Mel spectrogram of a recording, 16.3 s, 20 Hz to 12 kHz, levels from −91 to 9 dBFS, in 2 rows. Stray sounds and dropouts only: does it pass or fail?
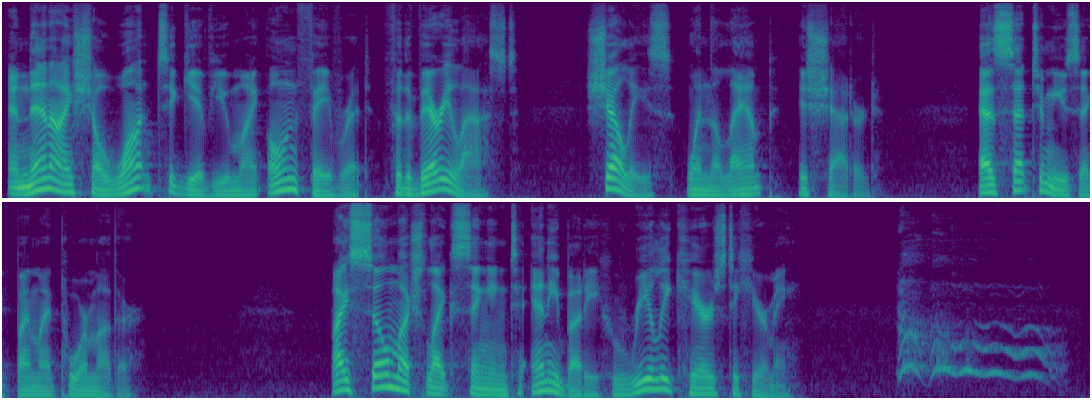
fail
